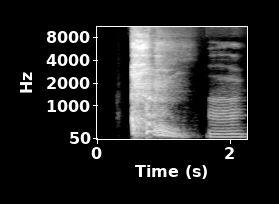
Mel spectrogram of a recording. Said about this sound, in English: But I am through that part and on to the, I just have to cough everything out of my chest now.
